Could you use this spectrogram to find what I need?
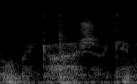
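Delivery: breathless whispered gasp; stunned hushed whisper; emotional gasp. Retold or imitated. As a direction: retell his choked-up whisper. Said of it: "he's all emotional".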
